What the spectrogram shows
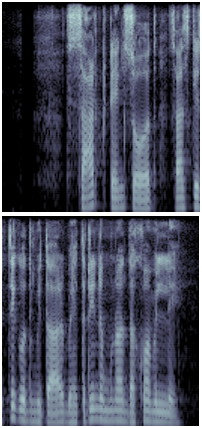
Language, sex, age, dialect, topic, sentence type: Magahi, male, 18-24, Northeastern/Surjapuri, banking, statement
